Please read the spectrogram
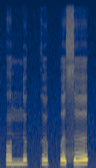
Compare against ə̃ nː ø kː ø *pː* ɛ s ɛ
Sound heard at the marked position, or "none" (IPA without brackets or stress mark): pː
